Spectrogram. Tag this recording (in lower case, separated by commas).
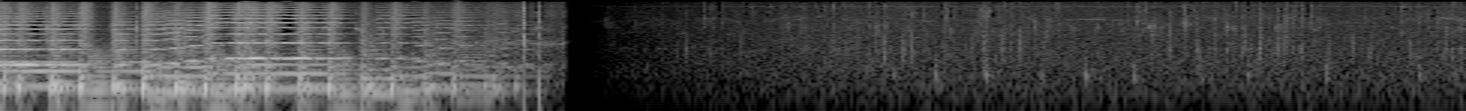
bird, music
